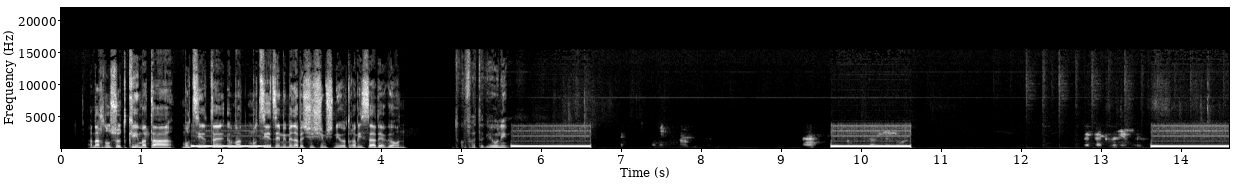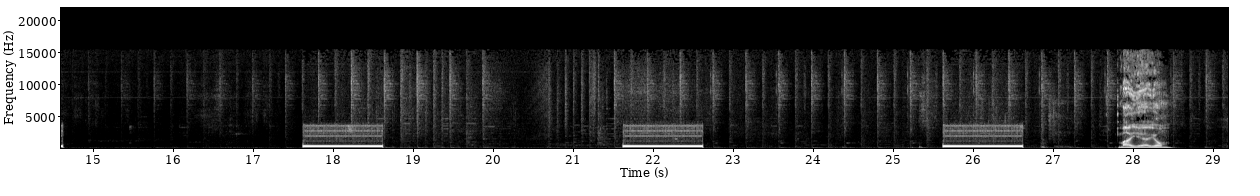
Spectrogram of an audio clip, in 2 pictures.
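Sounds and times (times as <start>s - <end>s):
speech: 0.3s - 5.9s, 28.0s - 28.6s
phone line ringback tone: 1.6s - 2.7s, 5.6s - 6.6s, 9.6s - 10.6s, 13.6s - 14.7s, 17.6s - 18.7s, 21.6s - 22.7s, 25.6s - 26.7s.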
